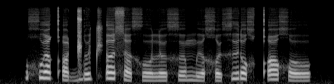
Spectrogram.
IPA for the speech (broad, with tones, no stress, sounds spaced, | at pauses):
χʷ e˦ qʼ ɵ˩ ɡ͡ǁ ɵ˥ t͡ʃʼ ɐ˥ s ɐ˩ x o˩ l ɵ˩ x ɵ˨ m ɨ˩ χ ʉ˩ x ɨ˦ ɾ o˨ χ qʼ o˦ χ o˨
